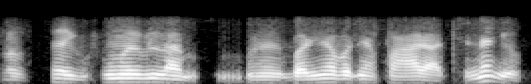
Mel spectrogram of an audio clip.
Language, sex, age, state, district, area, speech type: Maithili, male, 30-45, Bihar, Samastipur, rural, conversation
